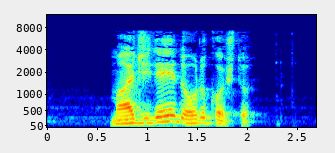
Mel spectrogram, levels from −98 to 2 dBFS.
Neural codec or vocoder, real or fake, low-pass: none; real; 7.2 kHz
